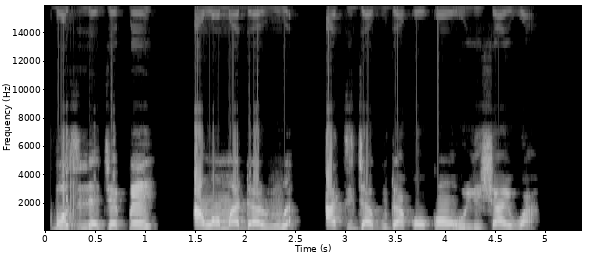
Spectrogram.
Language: Yoruba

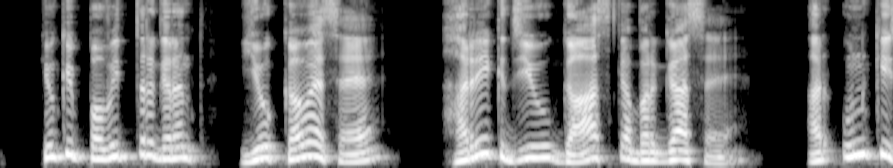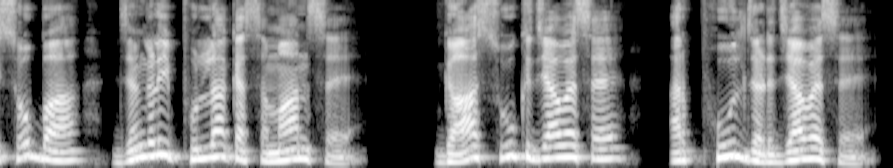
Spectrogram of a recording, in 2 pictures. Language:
Haryanvi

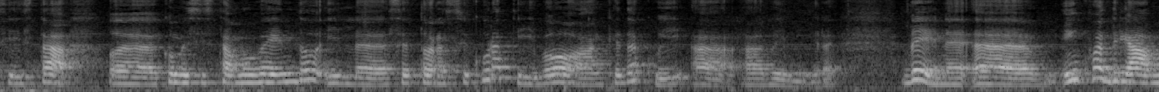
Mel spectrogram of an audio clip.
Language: Italian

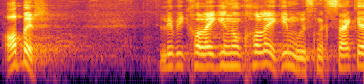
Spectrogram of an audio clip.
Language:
Swiss German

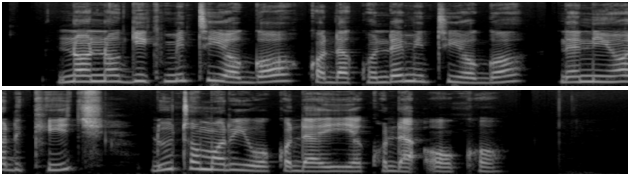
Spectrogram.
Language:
Luo (Kenya and Tanzania)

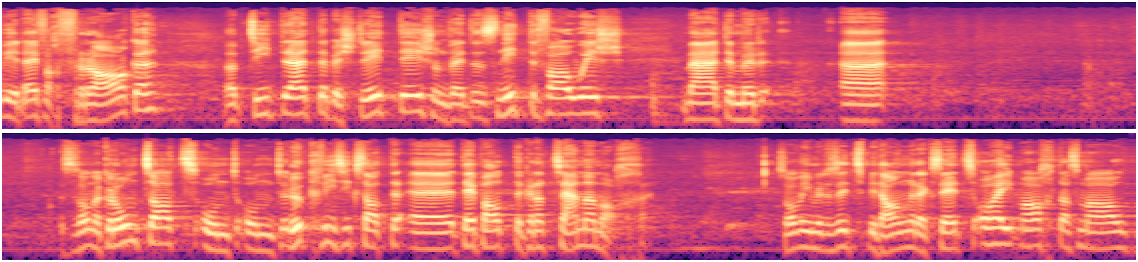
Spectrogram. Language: Swiss German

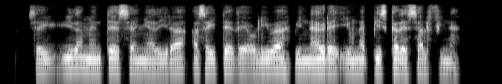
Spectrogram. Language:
Spanish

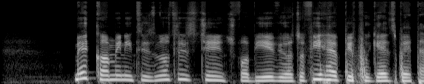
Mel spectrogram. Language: Nigerian Pidgin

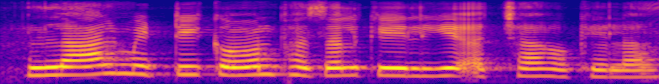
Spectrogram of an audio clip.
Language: Bhojpuri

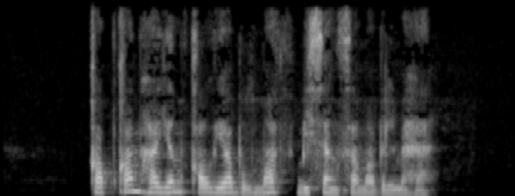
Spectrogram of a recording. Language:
Bashkir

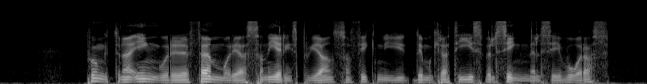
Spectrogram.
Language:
Swedish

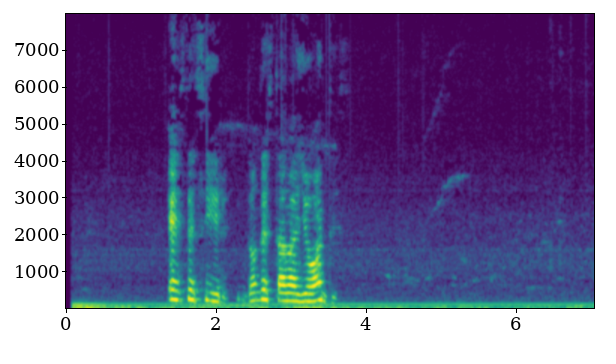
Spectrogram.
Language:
Spanish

